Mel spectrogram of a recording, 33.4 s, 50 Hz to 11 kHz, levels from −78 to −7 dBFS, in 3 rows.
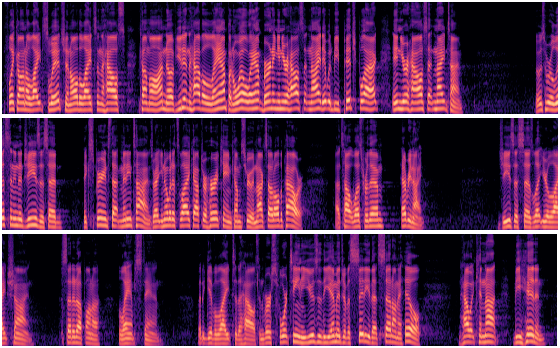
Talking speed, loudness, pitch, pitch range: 210 wpm, -19 LUFS, 175 Hz, 150-195 Hz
